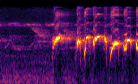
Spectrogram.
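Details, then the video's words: Red-whiskered bulbul singing its twisting 'giọng xoắn' morning song, used to teach young birds: a single brief burst of fast, chattering, slurred whistled notes after a moment of quiet. "luyện chào mào hót sáng, Giọng xoắn hay dùng để ép bổi, Má trắng học giọng rất hay, chào mào hót đấu"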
